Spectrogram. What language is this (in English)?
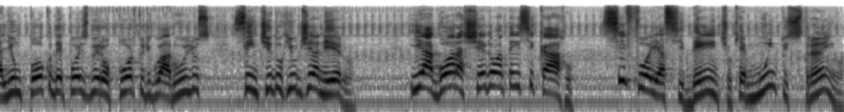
Portuguese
